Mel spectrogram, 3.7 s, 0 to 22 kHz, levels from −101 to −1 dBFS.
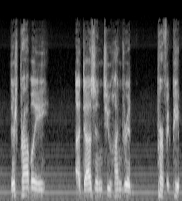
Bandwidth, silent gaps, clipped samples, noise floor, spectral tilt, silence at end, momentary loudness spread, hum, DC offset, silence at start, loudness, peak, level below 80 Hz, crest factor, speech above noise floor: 15 kHz; none; under 0.1%; -47 dBFS; -3 dB/octave; 0.05 s; 7 LU; none; under 0.1%; 0.2 s; -18 LUFS; 0 dBFS; -54 dBFS; 20 dB; 29 dB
